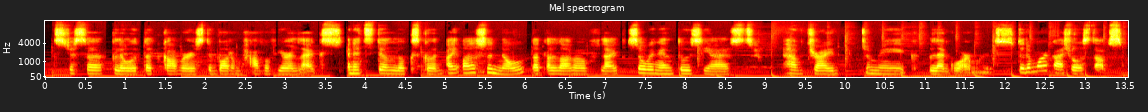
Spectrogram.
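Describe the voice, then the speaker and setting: A young woman with a Filipino accent chats through a casual vlog, musing aloud and poking fun at herself. Her voice sits a bit low and sounds slightly drowsy. Soft guitar music plays faintly behind her. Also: rough recording. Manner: chatty, self-deprecating, musing aloud. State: sleepy, just woken. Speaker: vlogger. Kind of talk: casual chat to camera.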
